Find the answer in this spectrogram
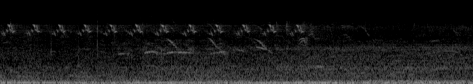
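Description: Birds calling: a quick series of short, high chirps, about four a second, that stops about three seconds in, with a few lower, falling notes mixed in around the middle. A steady low rumble lies underneath.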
